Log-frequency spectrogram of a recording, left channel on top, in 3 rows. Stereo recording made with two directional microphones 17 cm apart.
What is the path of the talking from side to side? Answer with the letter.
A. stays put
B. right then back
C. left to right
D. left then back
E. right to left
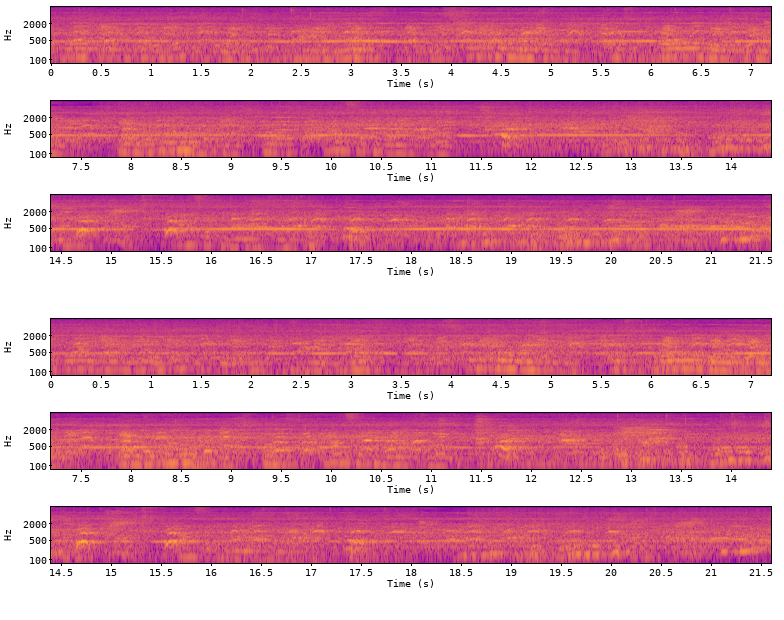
B.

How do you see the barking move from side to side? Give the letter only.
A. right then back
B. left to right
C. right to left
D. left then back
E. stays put
A.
